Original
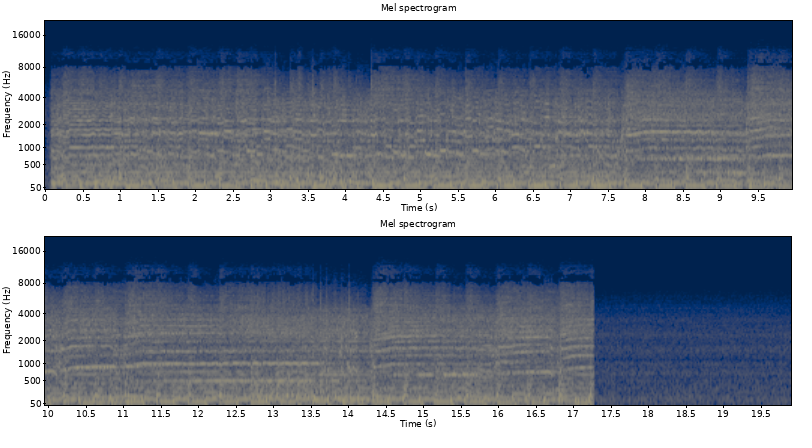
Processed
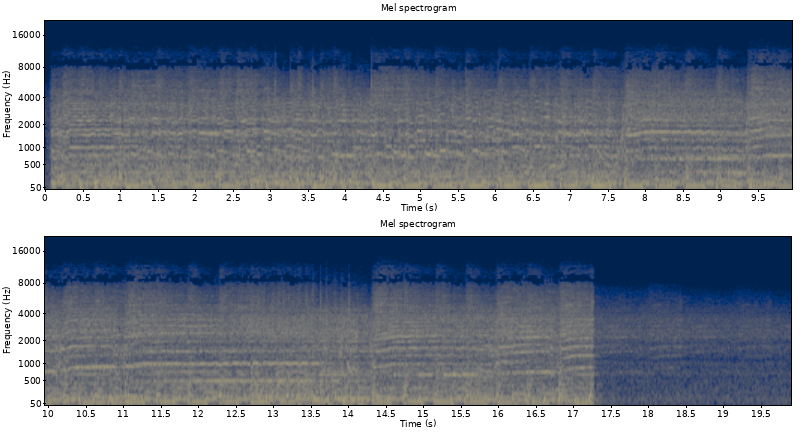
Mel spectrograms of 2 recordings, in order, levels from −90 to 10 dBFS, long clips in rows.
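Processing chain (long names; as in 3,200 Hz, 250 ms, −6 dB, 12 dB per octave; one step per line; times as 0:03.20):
feedback echo with a band-pass in the loop 1,180 ms, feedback 76%, band-pass 2,800 Hz, level −17.5 dB
on a send at −20 dB: convolution reverb RT60 0.30 s, pre-delay 67 ms
on the sum: level +2.5 dB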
